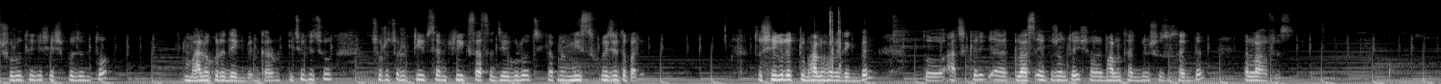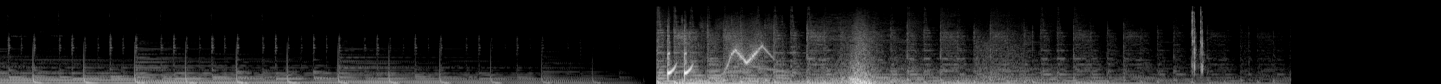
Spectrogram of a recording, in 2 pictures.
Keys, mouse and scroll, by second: 17.6 click.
